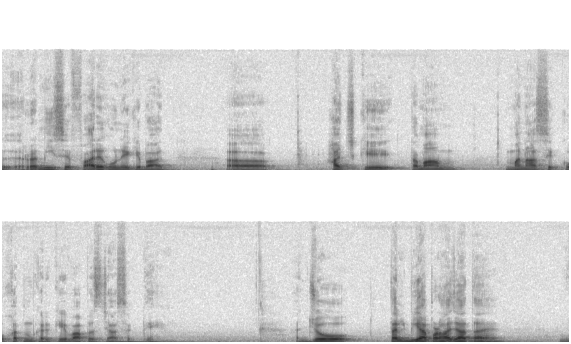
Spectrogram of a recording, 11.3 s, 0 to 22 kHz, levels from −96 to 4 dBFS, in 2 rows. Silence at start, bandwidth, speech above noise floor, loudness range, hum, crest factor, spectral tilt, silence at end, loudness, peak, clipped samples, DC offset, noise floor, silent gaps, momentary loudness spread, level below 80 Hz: 0 s; 16 kHz; 27 dB; 8 LU; none; 22 dB; -7 dB/octave; 0 s; -25 LUFS; -4 dBFS; under 0.1%; under 0.1%; -52 dBFS; none; 20 LU; -44 dBFS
